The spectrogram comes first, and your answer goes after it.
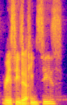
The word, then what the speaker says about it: Reese's Pieces: It is Reese's Pieces, first of all, because it rhymes and you know it rhymes and you did it anyways.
